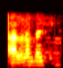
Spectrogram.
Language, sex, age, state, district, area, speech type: Bengali, male, 30-45, West Bengal, Purba Bardhaman, urban, conversation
